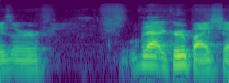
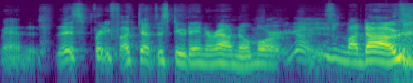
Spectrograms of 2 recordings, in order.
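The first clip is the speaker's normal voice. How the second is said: lightly voiced upset kid, pitched up; grieving young son; 7 semitones higher, 4 dB louder than usual. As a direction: imitate a boy lamenting his lost hero. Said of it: "even a six-year-old".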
